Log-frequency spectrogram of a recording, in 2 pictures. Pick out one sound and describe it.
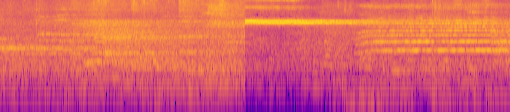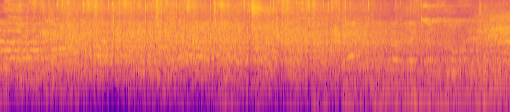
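Male players shout and call out across an echoing hall.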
